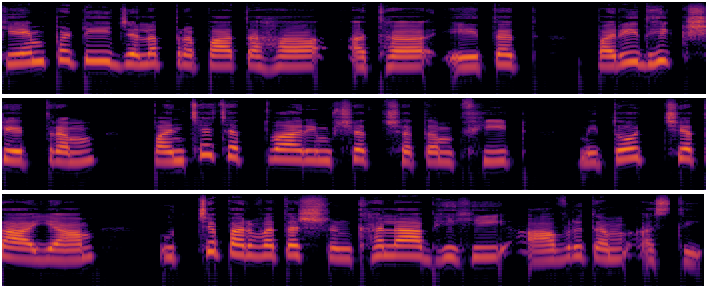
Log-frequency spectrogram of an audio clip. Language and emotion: Sanskrit, neutral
